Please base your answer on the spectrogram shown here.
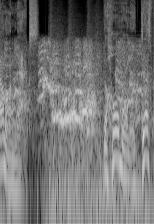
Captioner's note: barking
